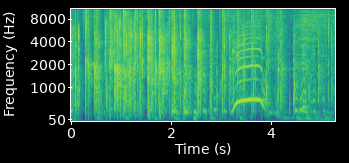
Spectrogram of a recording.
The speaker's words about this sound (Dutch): Ik ga even iedereen unmute en dan kunnen we allemaal tegelijkertijd klappen, oké? Okay? Ja. Als dankje. Oké, okay, klappen.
